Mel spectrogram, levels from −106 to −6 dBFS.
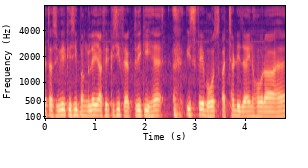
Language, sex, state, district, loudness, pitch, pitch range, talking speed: Hindi, male, Bihar, Purnia, -14 LUFS, 135 Hz, 125-145 Hz, 225 wpm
